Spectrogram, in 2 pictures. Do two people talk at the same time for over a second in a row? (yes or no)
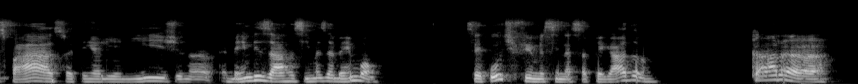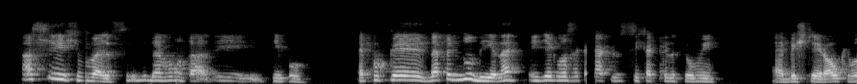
no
